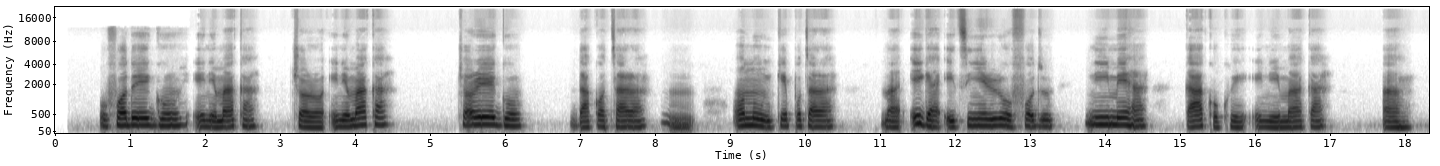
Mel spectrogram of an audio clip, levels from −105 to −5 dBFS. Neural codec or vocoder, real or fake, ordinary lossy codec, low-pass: vocoder, 44.1 kHz, 128 mel bands every 256 samples, BigVGAN v2; fake; Opus, 32 kbps; 19.8 kHz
